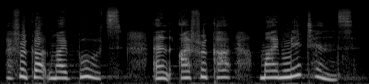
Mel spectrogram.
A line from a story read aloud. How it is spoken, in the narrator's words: cried Gerda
